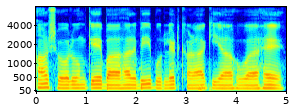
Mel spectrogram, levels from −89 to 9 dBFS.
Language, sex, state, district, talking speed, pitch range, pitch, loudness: Hindi, male, Jharkhand, Ranchi, 120 wpm, 115-125 Hz, 120 Hz, -16 LUFS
